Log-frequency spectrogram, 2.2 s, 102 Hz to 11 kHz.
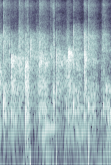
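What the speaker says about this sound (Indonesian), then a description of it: "berikan tepuk tangan di kelompok 3" Classroom applause for a student group, a brief burst of scattered hand claps and taps from several pupils, close and moderately loud.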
